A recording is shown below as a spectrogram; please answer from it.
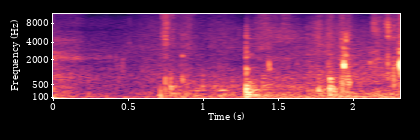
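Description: Faint handling noise: light rustling and a few small clicks as a rolled blanket and cord are handled at the belt.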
